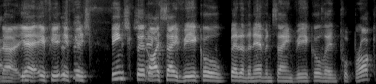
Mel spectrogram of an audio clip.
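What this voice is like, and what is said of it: Grainy Australian accent. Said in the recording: “your grainy Australian accent”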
